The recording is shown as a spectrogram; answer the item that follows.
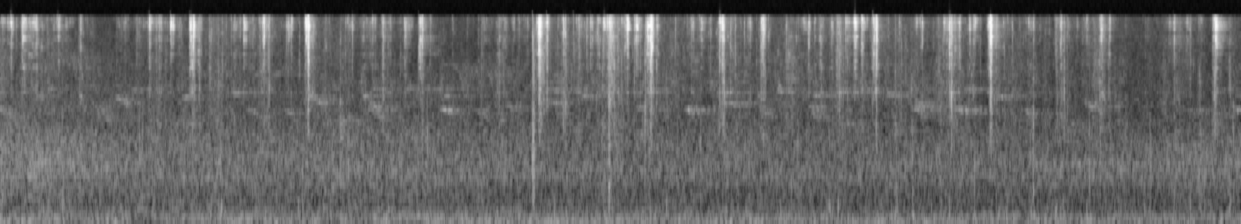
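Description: Footsteps on a paved walking path: irregular light taps over a steady background hiss.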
